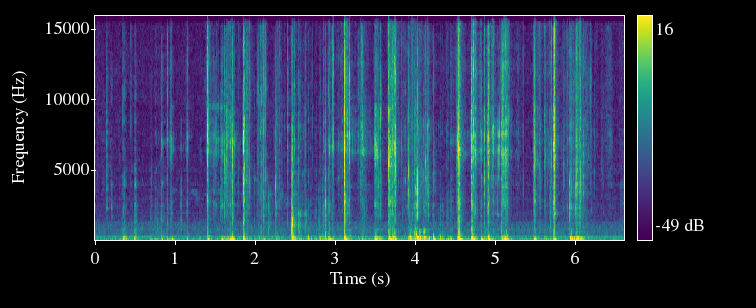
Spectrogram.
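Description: A hand-sized solid green soap bar, held in long teal nails, is carved and scraped with a metal utility blade. Short, crisp scrapes and clicks come at an irregular pace, each a bright crackle over a soft low thud, with quiet pauses between strokes.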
